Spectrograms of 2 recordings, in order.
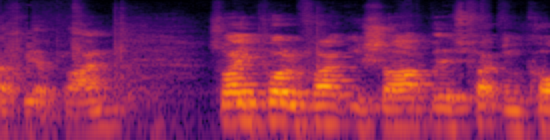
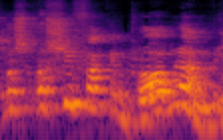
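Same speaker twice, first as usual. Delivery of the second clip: retold snap; 10 semitones higher than usual. He snaps back at K-Man.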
